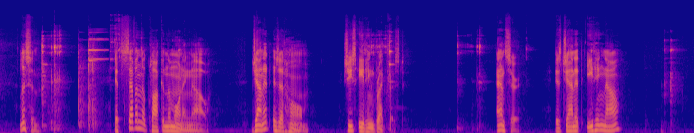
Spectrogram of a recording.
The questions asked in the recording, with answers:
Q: Is Janet eating now?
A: Yes, she is.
